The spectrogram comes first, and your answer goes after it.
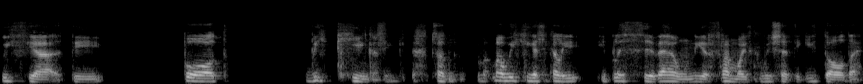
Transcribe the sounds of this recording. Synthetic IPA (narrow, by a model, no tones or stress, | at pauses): wɪjθjaə̰d̥i | b̥oːd̥ | wɪkʰɪŋɡaɬitʰɔdamawɪkʰɪŋɡaɬi̥kʰalˠiː | blˠəɨθɨvɛwnirframɔɨð̥kʰəmwɪʃadɪɡɪdɔlˠdɛ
